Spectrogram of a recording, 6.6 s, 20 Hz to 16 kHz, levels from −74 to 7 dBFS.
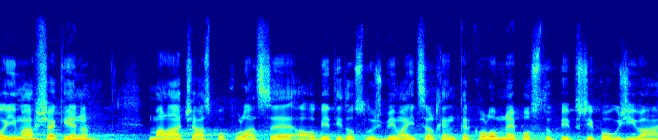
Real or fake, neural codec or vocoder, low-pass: real; none; 14.4 kHz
